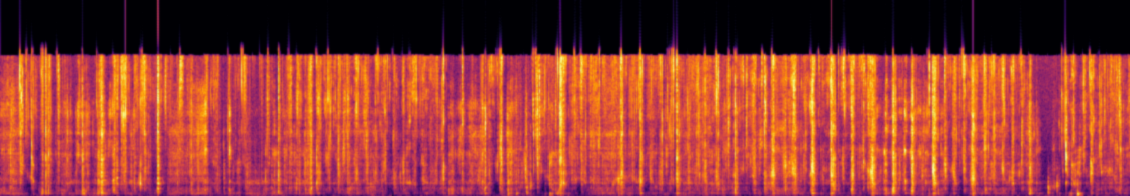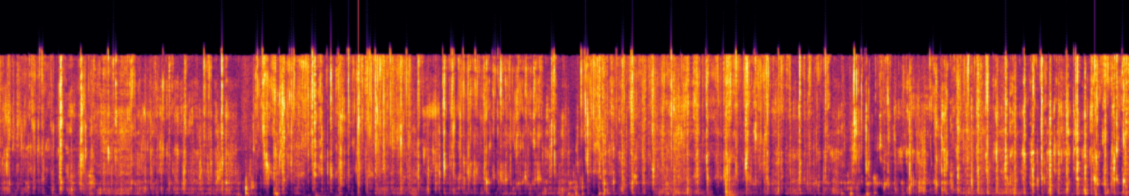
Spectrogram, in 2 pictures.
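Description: Close-miked chewing of food: wet smacking and mouth sounds with many quick irregular clicks.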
